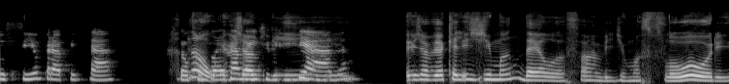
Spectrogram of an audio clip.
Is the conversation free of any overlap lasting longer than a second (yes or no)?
no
